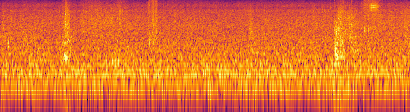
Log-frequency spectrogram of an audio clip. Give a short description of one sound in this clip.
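A wooden crate knocks and bumps in water.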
